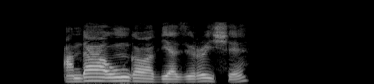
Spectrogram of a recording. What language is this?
Swahili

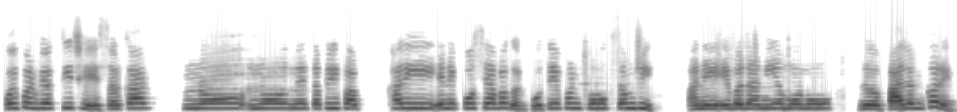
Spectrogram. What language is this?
Gujarati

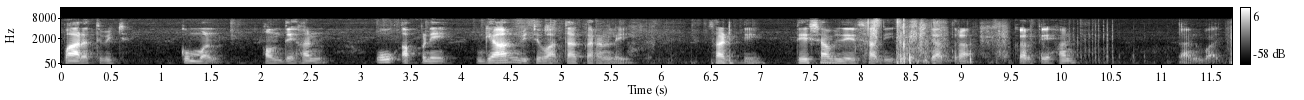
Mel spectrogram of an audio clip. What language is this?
Punjabi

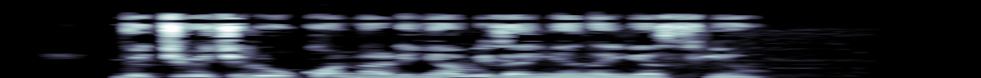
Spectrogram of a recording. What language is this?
Pahari-Potwari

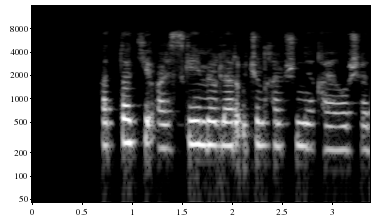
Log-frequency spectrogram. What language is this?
Uzbek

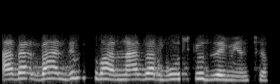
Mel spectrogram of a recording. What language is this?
Kashmiri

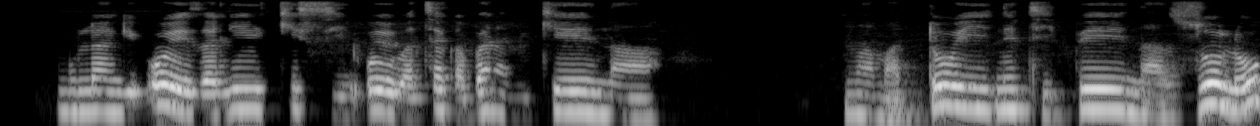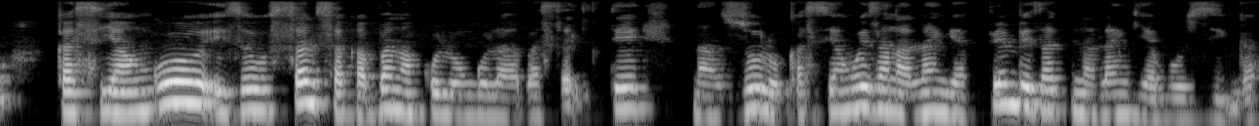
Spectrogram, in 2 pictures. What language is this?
Lingala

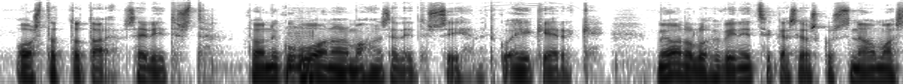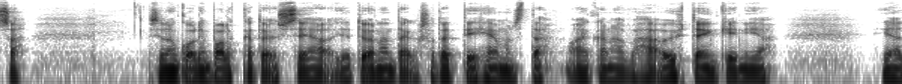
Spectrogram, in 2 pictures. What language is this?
Finnish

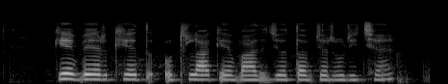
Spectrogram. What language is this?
Maithili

